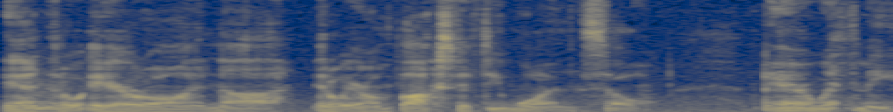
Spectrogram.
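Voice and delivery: whispered speech. Explaining to viewers that a colleague is recording nearby: whispering. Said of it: "I'll whisper while we're, while we're recording this".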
